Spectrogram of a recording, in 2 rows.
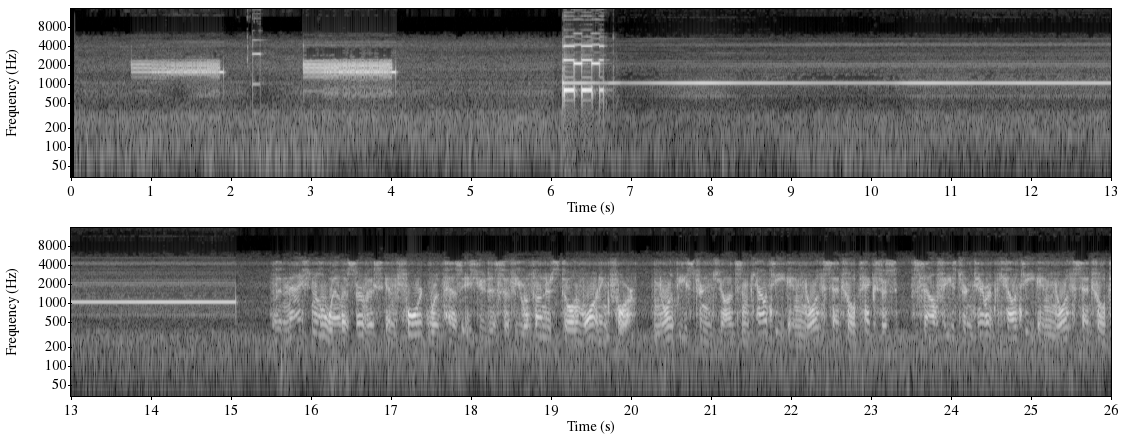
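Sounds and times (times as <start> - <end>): steady warning alert tone: 0.8 - 4.1, 6.2 - 15.1
cluster of beeps: 6.2 - 15.1.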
